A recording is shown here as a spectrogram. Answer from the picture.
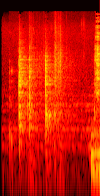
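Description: Intro of an electronic music track: four sharp clinks and clicks in the first second or so, then a sustained low chord comes in near the end.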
